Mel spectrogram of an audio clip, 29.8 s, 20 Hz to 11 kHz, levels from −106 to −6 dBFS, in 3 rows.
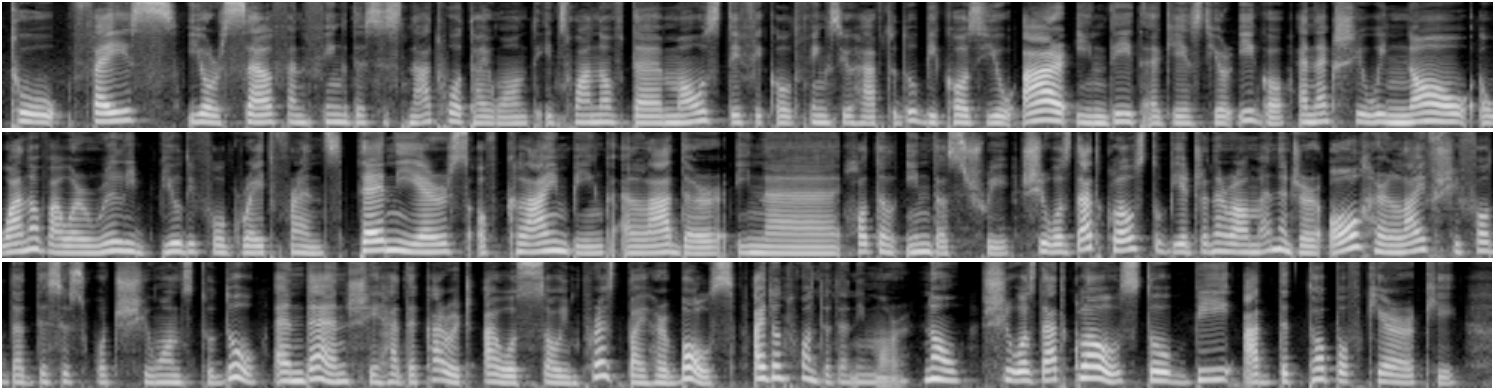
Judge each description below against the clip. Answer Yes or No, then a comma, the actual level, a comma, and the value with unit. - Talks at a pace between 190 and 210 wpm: Yes, fast, 205 wpm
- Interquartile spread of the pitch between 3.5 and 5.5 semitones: Yes, average, 3.8 semitones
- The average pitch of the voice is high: Yes, high, 195 Hz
